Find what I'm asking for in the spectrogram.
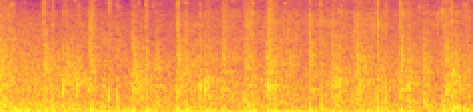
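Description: Hooves of Roach, a horse in a video game, gallop in a fast steady clip-clop rhythm, loud and close over a rushing, noisy game background.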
